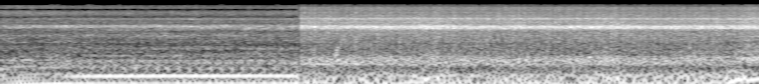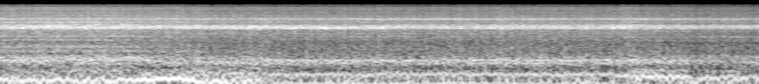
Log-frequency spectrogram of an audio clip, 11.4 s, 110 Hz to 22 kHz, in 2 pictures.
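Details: Buick Grand National with newly rebuilt engine, third and final 10-minute cam break-in run: steady, deep, even fast idle, no knocks, ticks or pitch wander; normal fast idle.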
